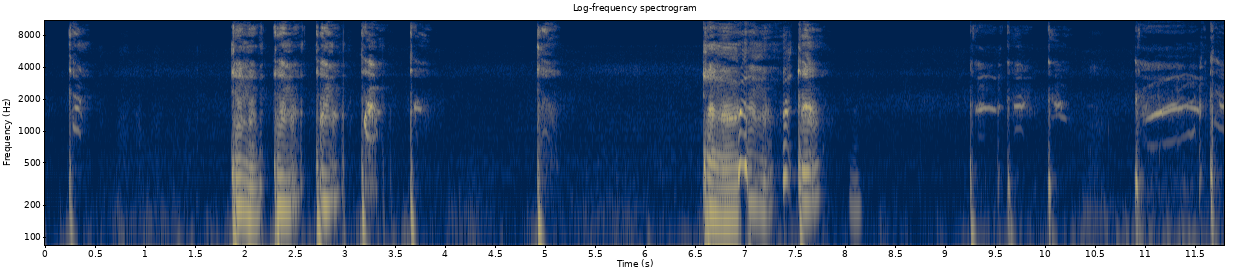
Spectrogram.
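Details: An adult's afternoon coughing fit: repeated quick runs of sharp, harsh bursts, about fourteen coughs in twelve seconds.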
